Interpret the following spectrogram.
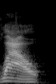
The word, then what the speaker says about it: Lao: so basically the people of Lao thought we were uh dummies for saying it with the S so we need to drop the like Nevada Nevada exactly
